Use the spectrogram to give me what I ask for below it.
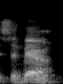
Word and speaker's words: Sabera: Is that how I pronounce it? Sabera. Yeah, that's me.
